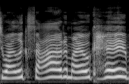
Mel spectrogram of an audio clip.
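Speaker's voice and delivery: put-on neurotic nervousness. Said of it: "performing being nervous".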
